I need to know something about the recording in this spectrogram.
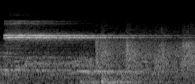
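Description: A referee's whistle blows a sharp, steady blast.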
